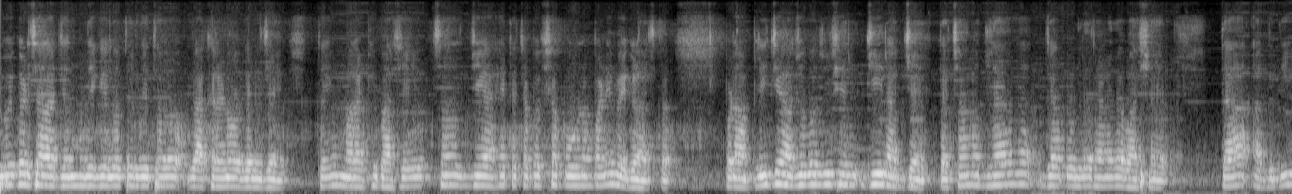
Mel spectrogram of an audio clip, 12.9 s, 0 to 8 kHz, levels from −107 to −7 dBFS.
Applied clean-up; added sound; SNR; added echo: neural separator model SepFormer DNS4.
